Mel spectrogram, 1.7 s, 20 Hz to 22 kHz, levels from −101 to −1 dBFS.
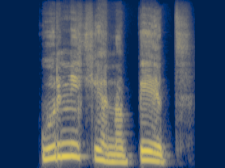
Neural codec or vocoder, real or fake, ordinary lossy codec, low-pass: codec, 44.1 kHz, 7.8 kbps, Pupu-Codec; fake; none; none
